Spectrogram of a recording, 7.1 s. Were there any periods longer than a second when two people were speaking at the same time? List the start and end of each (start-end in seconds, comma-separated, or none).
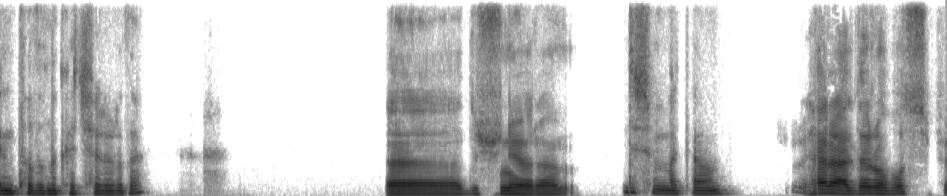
none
